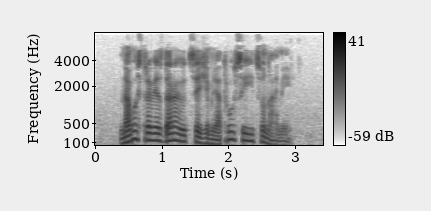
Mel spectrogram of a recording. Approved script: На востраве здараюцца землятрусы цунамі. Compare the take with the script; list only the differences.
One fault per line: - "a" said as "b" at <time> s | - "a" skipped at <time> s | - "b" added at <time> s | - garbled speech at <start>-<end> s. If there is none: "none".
- "і" added at 2.3 s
